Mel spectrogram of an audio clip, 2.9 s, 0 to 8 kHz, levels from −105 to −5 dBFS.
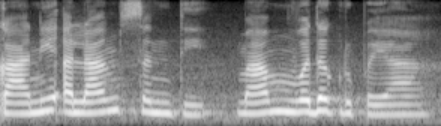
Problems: none marked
